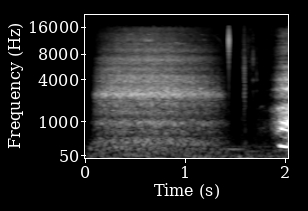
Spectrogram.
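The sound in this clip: One long, deep breath drawn in as a steady airy hiss for over a second, followed by a few faint clicks and the start of another soft sound.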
